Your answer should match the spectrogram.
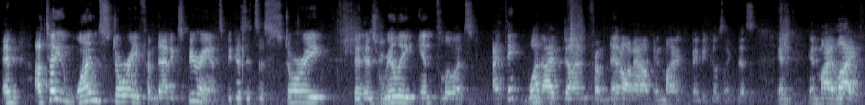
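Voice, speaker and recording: A man in his sixties speaking in a fairly high voice as he gives a conversational lecture. He is picked up from across an echoey classroom, with a faint hiss behind him. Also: moderate pace, fairly bright tone, distant mic. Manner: conversational, gestures while talking, some restarts. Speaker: guest speaker, lobbyist. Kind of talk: informal lecture to an audience. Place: university classroom. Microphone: far camera, no mic.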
